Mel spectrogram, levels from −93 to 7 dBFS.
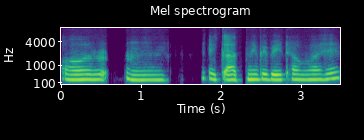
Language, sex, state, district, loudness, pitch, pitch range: Hindi, female, Odisha, Khordha, -14 LUFS, 230 Hz, 220-240 Hz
